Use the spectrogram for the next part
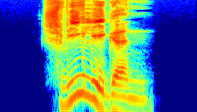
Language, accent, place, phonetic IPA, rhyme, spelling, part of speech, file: German, Germany, Berlin, [ˈʃviːlɪɡn̩], -iːlɪɡn̩, schwieligen, adjective, De-schwieligen.ogg
- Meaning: inflection of schwielig: 1. strong genitive masculine/neuter singular 2. weak/mixed genitive/dative all-gender singular 3. strong/weak/mixed accusative masculine singular 4. strong dative plural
